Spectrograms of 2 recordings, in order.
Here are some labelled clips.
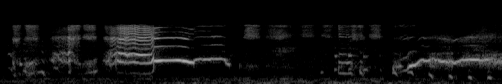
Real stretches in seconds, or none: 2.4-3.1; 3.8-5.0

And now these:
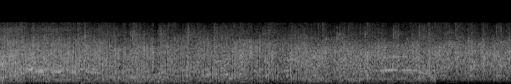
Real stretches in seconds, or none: 3.1-5.1

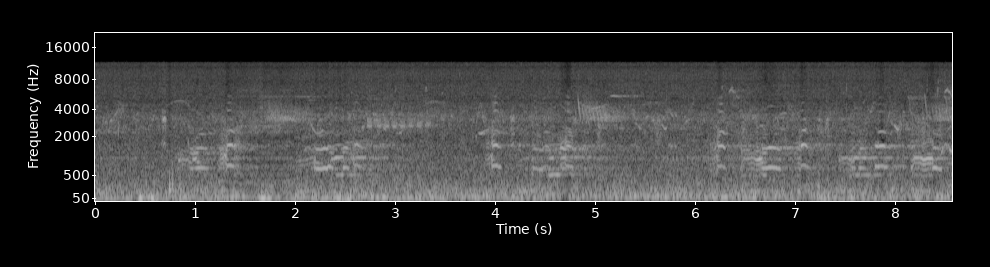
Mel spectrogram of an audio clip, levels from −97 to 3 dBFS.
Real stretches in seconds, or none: 0.0-1.4; 2.0-8.6

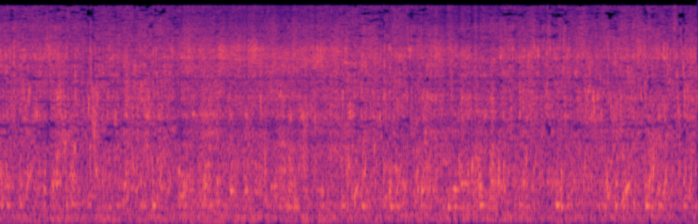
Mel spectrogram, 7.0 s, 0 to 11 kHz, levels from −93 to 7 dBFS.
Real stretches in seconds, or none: 0.0-1.8; 3.4-4.3; 5.0-7.0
